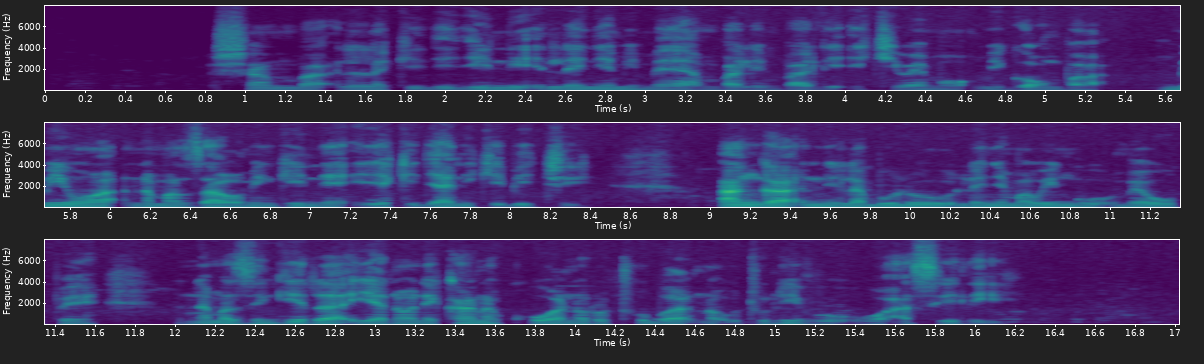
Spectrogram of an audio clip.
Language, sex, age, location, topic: Swahili, male, 36-49, Wajir, agriculture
